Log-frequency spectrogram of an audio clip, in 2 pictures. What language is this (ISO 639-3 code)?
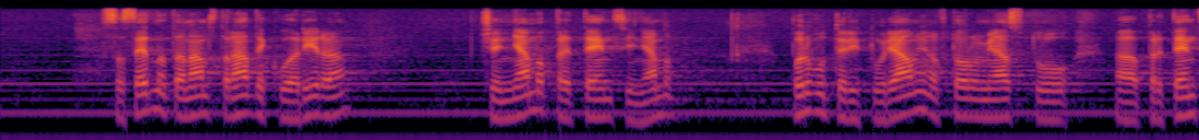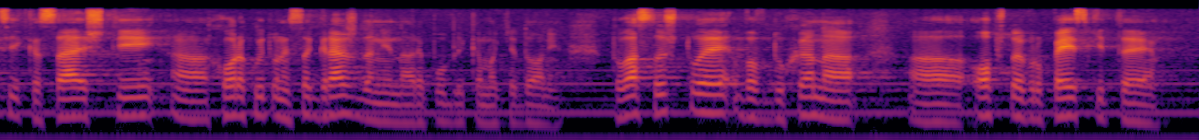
bul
